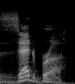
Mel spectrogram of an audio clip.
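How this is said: The first syllable sounds like 'zed'. "We're in Canada, so it's Zed. So it's a zebra"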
